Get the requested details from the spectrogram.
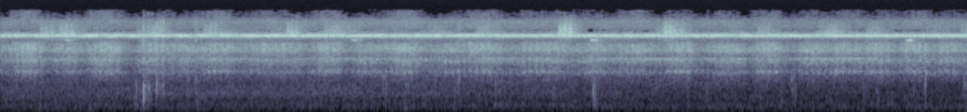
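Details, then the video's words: Night chorus of crickets in rural Florida, a sustained shrill tone and pulsed trilling chirps, interrupted by scattered sharp clicks and taps close by. "Country Crickets Sounds Night Time in Florida"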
